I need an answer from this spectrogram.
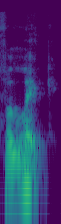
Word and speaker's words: phallic: Pronounced phallic. Wow. Phallic, like fellatio, phallic.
